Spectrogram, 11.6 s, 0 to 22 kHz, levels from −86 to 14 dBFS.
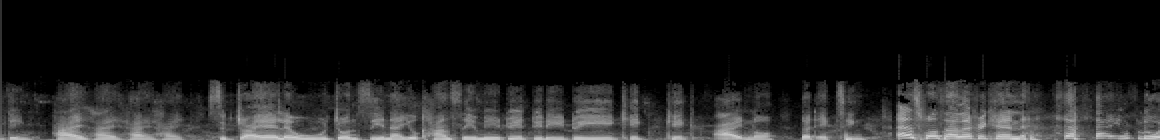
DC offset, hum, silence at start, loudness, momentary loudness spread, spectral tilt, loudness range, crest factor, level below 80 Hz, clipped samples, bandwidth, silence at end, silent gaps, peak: under 0.1%; none; 0 s; -15 LUFS; 10 LU; -6 dB/octave; 4 LU; 12 dB; -34 dBFS; under 0.1%; 9.2 kHz; 0 s; none; -2 dBFS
